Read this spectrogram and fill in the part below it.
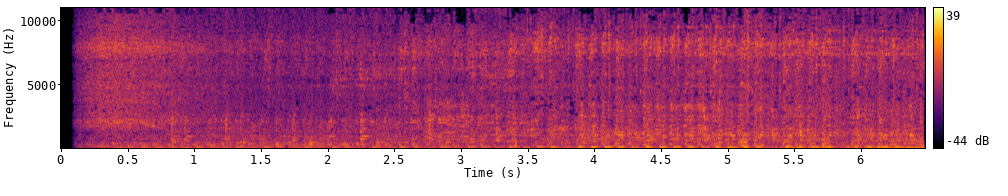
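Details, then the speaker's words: Bajaj Pulsar NS200 single-cylinder motorcycle idling with a busy, uneven clatter over the low firing beat; abnormal engine noise, one suspected cause being a camshaft bearing, not confirmed. "tiene ese sonido molesto que ustedes escucharon al principio del vídeo vamos a ver generalmente hay dos opciones por los cuales las pulsar más molestan la una opción es un balero o un rodamiento aquí en la en el árbol de levas"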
